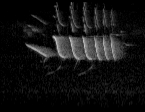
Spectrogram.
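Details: Wild rufous-collared sparrow singing in nature: a clear high whistle sliding down, followed by a trill of six bright downslurred notes repeated about every quarter second, on a quiet background.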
